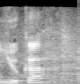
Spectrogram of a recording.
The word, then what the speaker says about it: yuca: Uh, we're making yuca, which I would normally have pronounced yucca fritters.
